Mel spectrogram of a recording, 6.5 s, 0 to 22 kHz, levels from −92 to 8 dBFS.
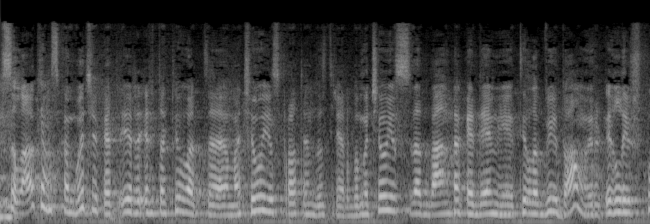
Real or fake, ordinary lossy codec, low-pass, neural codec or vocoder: fake; MP3, 64 kbps; 14.4 kHz; codec, 44.1 kHz, 7.8 kbps, Pupu-Codec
